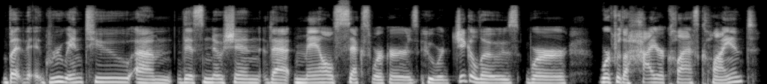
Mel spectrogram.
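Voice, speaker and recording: A woman's voice: deep voice, fairly even intonation, takes it slowly, dry recording, studio quality. A woman co-hosting a film podcast, giving thoughtful, explanatory commentary in a conversational way.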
